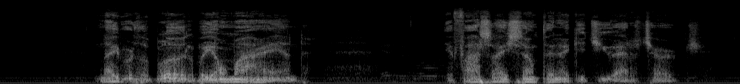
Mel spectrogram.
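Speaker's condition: Throat cancer, lost vocal cord

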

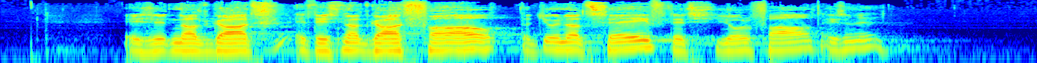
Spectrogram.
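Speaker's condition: Parkinson's disease; diagnosed 5 years ago

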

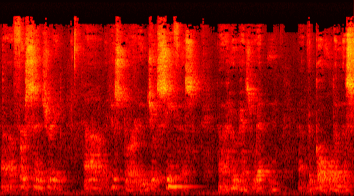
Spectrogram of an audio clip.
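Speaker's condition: Voice disorder; not contagious

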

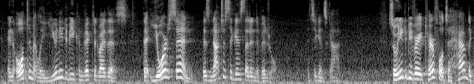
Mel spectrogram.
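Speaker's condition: No condition

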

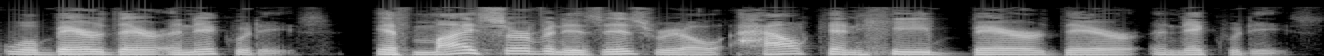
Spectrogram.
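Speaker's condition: No condition

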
